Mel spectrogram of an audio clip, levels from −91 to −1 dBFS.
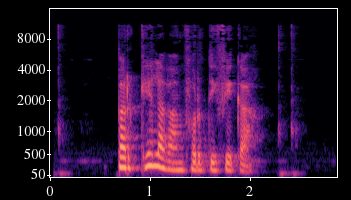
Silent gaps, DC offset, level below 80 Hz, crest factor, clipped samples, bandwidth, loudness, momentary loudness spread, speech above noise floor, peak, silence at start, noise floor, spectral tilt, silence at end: none; under 0.1%; -62 dBFS; 20 dB; under 0.1%; 11.5 kHz; -25 LUFS; 13 LU; 39 dB; -6 dBFS; 0.1 s; -63 dBFS; -6.5 dB/octave; 0.4 s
